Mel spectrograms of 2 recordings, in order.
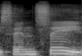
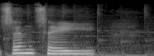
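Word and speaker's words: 先生: yang artinya film Hai ada juga Sensei nah ini yang sering kalian Mungkin seling sering denger ya Hai kalau kita membacanya tuh Sensei Sensei Sensei tapi sebenarnya yang baik yang benar itu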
